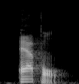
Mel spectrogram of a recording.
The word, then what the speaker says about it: Apple: Vale, pues Apple, que es manzana, una palabra súper típica y básica de vocabulario, no es Apple, sino es Apple. Apple. Sería así. Cambia mucho decir Apple a Apple. Apple. Apple, con la L bien fuerte, que fijaos, casi no se pronuncia, pero tiene que estar Apple.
